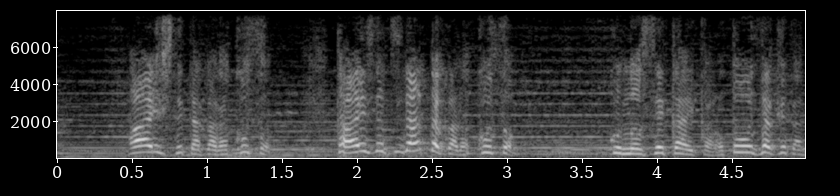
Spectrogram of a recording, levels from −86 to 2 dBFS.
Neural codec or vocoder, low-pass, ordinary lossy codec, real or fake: codec, 16 kHz, 8 kbps, FunCodec, trained on Chinese and English, 25 frames a second; none; none; fake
